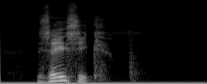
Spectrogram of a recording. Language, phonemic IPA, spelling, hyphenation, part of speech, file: Dutch, /ˈzeː.zik/, zeeziek, zee‧ziek, adjective, Nl-zeeziek.ogg
- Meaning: seasick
